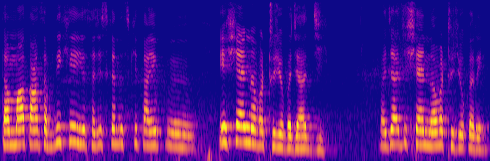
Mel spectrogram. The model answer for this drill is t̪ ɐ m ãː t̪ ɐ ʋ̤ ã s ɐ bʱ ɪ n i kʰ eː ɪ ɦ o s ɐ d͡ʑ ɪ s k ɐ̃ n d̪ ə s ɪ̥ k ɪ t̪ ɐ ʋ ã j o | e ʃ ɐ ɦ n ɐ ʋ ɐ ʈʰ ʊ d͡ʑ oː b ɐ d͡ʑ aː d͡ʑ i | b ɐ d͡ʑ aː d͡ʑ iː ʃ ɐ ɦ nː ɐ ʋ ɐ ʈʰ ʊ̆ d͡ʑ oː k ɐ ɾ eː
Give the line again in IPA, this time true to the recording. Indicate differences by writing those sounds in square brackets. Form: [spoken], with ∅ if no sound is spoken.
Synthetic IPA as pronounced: t̪ ɐ m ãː t̪ ɐ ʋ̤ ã s ɐ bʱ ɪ n i kʰ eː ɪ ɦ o s ɐ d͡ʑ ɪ s k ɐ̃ n d̪ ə s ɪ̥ k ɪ t̪ ɐ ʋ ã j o | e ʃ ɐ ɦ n ɐ ʋ ɐ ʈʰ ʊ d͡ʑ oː b ɐ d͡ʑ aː d͡ʑ [iː] | b ɐ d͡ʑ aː d͡ʑ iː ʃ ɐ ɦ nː ɐ ʋ ɐ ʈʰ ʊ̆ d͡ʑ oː k ɐ ɾ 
